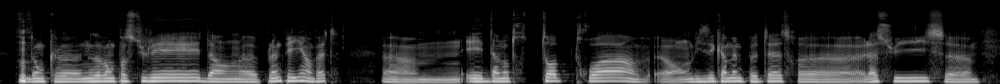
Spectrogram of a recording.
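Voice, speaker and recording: Speaking very slowly in a dark, mellow tone, a man with a slight southwestern French accent keeps a medium pitch and fairly even intonation. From southwestern France. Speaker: IT and cybersecurity professional, expat community figure. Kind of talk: podcast interview. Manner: hesitant, many fillers.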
